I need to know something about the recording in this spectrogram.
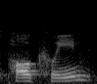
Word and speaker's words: Clean: But to get started, my name is Paul Clean, pronounced like Mr. Clean, and that's actually my email address, mrclean@Vortex Business Solutions.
